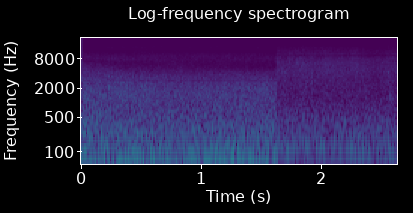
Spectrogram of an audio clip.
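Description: A jet engine roars loudly close by.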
